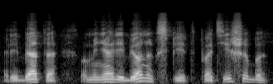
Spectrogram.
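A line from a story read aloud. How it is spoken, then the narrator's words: Quiet request. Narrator (Russian): какая-то женщина крестьянского облика высунулась и попросила негромко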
